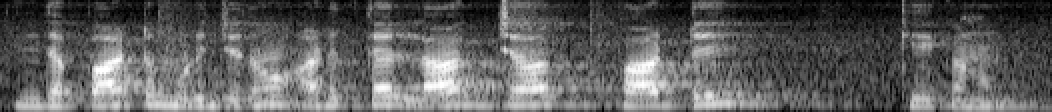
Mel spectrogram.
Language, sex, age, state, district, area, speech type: Tamil, male, 18-30, Tamil Nadu, Tiruvannamalai, urban, read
